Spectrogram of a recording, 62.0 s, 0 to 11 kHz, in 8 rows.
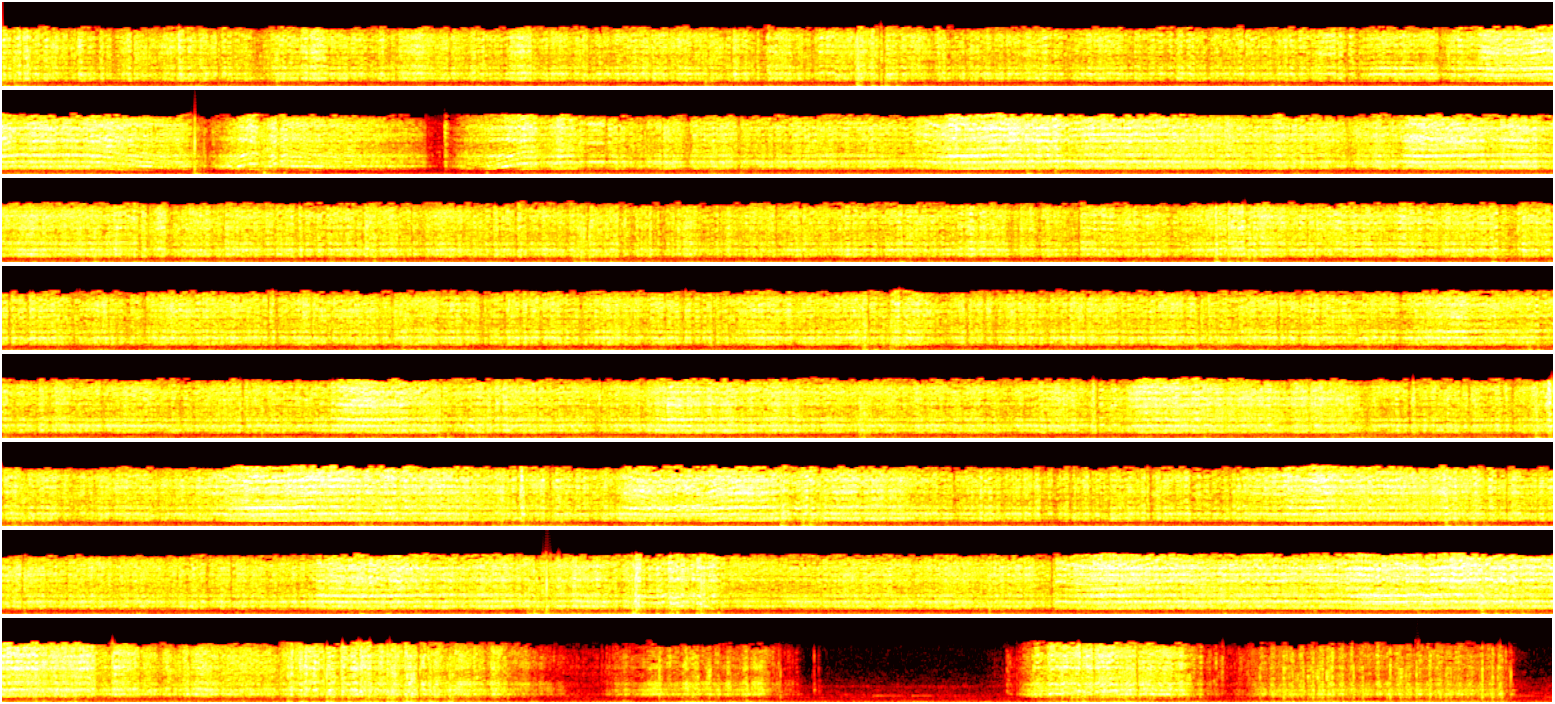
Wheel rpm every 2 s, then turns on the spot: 240, 230, 230, 220, 70, 160, 230, 230, 230, 230, 230, 240, 230, 230, 240, 230, 230, 230, 230, 230, 230, 220, 230, 230, 230, 230, 220, 230, 110, 30, 40.
56-58 60-62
